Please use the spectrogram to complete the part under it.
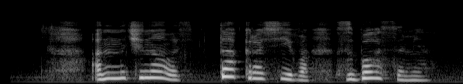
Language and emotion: Russian, positive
